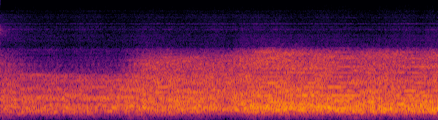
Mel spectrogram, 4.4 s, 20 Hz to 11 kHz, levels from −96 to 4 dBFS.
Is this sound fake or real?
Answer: fake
